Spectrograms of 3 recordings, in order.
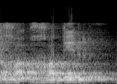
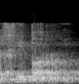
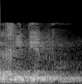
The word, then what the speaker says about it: Khadir: Kalau yang masyhur itu bacanya pakainya Khadir. Jadi bisa dibaca Khadir, bisa dibaca Khidor. Tapi yang masyhur Khadir, pakainya Kho. Harokatnya difathahkan Kho-nya. Walaupun di kita seringnya dikasrokan Khidir. Tapi yang benar bukan Khidir, tapi bacanya Khadir.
